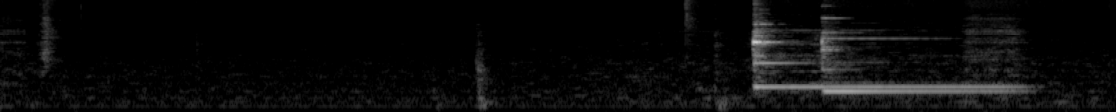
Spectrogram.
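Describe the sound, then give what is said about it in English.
A doorbell rings with a two-tone chime: a higher note, then a lower note that holds and fades. A few faint ticks come before it in an otherwise quiet background. “When they ring the doorbell,”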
